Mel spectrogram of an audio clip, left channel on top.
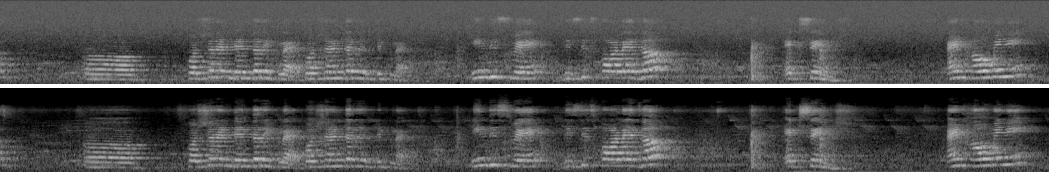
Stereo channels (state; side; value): noise; left; hiss, 2 dB below the sound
